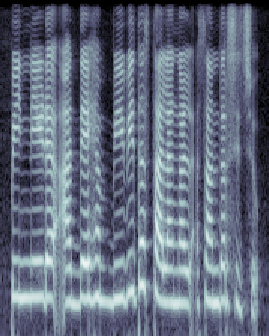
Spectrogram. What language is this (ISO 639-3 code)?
mal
